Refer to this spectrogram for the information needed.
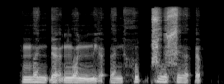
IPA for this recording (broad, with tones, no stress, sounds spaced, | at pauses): m ə̤˨˩ n ɗ ə̰ː˧˨ ŋ o˧˩ n m ḭ˧˨ ə̯ ʔ ə̤˨˩ n h u˦˥ p̚ t͡ɕ ṳ˨˩ s ɨ̤˨˩ ə̯ ʔ ə˨˩ p̚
